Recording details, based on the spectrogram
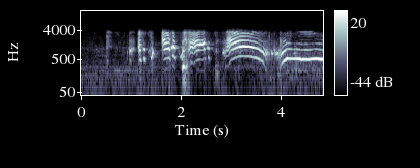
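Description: A baby gives brief fussy whimpers that build into a sustained wailing cry, after a sneeze; an ordinary infant cry.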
